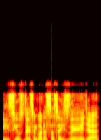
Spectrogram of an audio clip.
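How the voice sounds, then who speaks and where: A man's voice: sits low, fairly even intonation, a little fast, no echo, dull audio, natural voice. A man reading as a terse, reserved traveler. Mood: restrained. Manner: terse, restrained, feigning indifference.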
